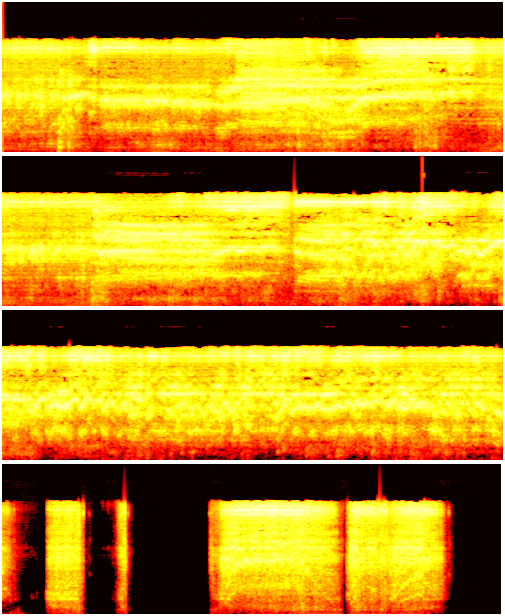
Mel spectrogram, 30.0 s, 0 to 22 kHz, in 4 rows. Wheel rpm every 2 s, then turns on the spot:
230, 190, 170, 230, 220, 210, 210, 210, 200, 180, 210, 80, 10, 110, 40.
22-24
